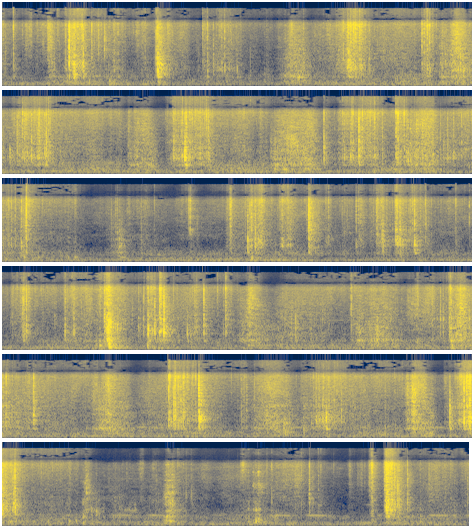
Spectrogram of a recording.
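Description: Hands crushing and crumbling dry lumps of packed sand: a steady run of irregular, gritty crunches, some much louder than others.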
